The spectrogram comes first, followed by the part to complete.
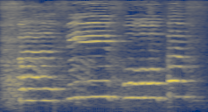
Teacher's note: perut bibir bawah bertemu dengan ujung 2 gigi atas, keluar darinya huruf fa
